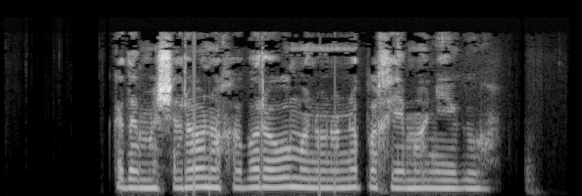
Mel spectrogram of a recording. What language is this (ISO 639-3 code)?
pus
